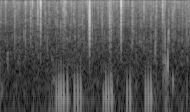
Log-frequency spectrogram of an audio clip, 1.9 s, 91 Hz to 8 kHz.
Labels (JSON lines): {"label": "biophony", "recorder": "SoundTrap 600 or HydroMoth"}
